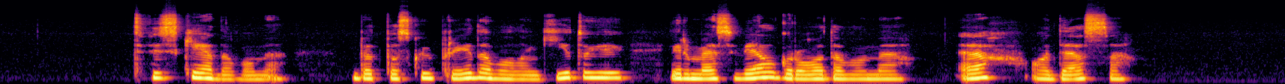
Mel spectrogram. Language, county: Lithuanian, Vilnius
